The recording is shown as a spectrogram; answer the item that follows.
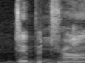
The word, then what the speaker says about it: Dupuytren: Dupuytren's. I always say Dupuytren's with a kind of a French accent. It's sort of a French with a Texas twang.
